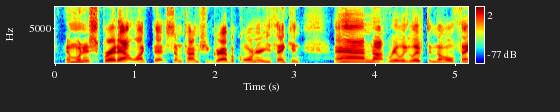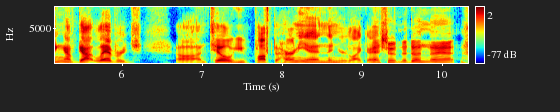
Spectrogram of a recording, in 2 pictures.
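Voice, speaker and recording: A man with a fairly high pitch moves at a fairly quick pace through very wide pitch swings, on a very clean recording with a silent background and a dry, close sound with no echo. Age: 50s. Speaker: DIY builder. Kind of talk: tutorial. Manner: casual, conversational.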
